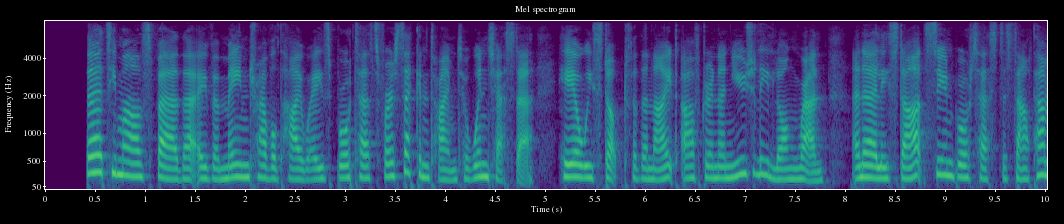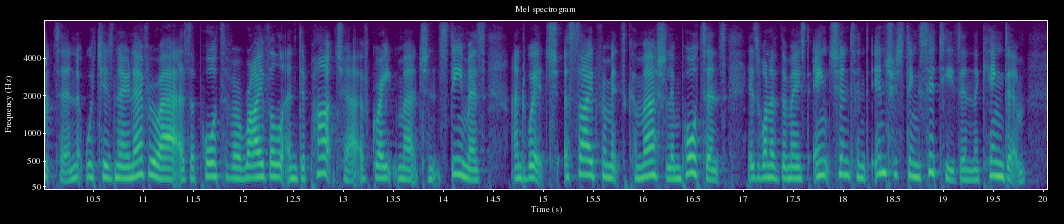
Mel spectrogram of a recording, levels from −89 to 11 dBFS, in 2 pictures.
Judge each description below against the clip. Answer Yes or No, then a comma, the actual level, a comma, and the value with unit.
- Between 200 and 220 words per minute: Yes, fast, 205 wpm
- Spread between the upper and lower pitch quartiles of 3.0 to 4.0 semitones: Yes, average, 3.4 semitones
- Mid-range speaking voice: No, high, 210 Hz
